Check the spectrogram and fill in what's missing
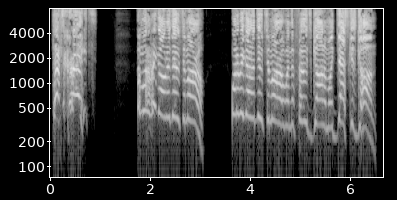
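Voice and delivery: very high, loud rapid yelling; furious sarcasm. A narrator's reading. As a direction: rant it out furiously. Husband yelling in quarrel.

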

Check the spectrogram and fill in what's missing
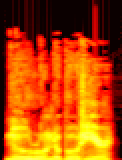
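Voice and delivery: gruff Edinburgh local sizing up a stranger; Davy's Scots brogue; Scottish barfly. Acted.

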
